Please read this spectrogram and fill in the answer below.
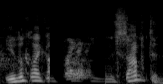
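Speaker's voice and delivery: usual speaking voice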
